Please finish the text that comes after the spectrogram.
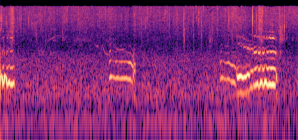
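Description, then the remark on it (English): Wild turkey calls outdoors: a short yelp at the start, a brief call near the middle, then a louder cluster of rising, warbling notes toward the end over steady background hiss. “Turkeys squawk, chirp when they're poults or chicks, and even softly purr to express contentment in a flock.”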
